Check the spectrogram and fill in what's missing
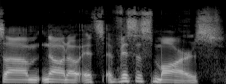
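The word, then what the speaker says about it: Visas Marr: It's Visus Mars. I think that's how you pronounce it. That's right.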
